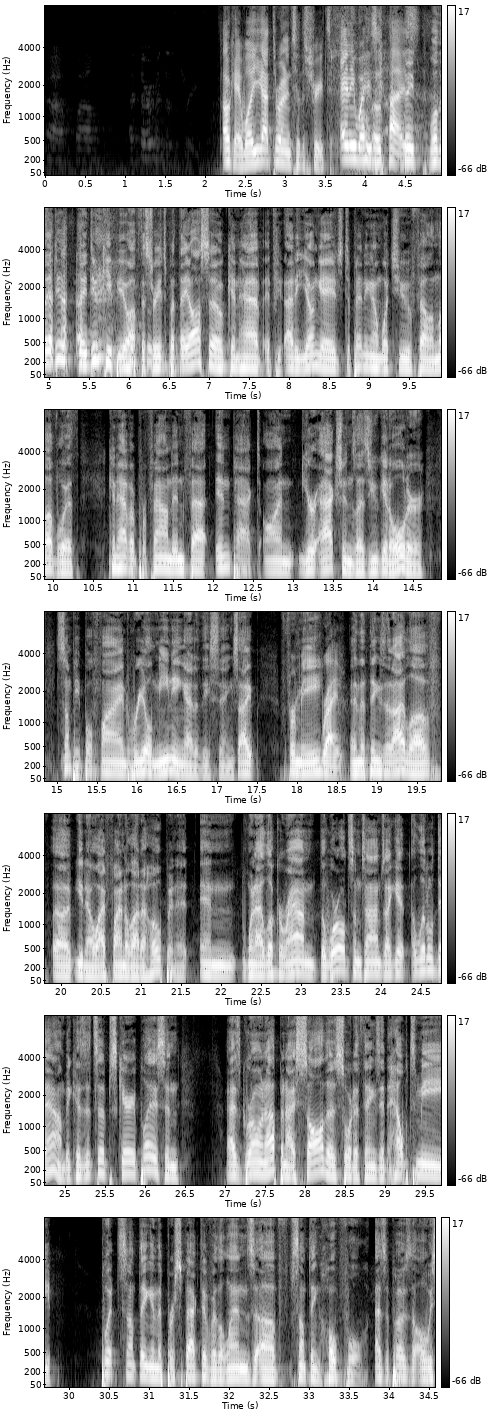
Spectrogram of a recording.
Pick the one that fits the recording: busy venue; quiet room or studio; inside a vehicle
busy venue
